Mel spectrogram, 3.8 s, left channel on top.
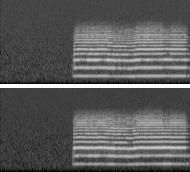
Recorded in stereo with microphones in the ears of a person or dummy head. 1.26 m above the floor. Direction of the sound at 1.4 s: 30° right (ahead or behind).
